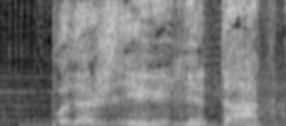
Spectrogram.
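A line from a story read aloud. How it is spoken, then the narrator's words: Hoarse wheeze. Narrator (Russian): просипел Андрей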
